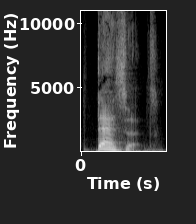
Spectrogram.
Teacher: The only thing to be careful about with this word is the stress. It's on the first syllable, desert. If you say the word with the stress on the second syllable, desert, then it means the sweet course you sometimes eat at the end of a meal.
